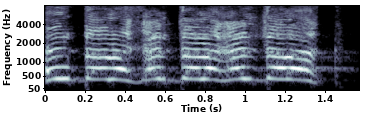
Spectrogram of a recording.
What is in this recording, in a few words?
order move generic, battle chatter, english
